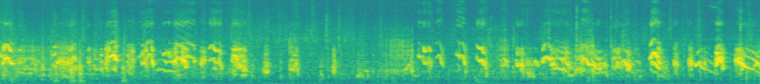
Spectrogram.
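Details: Parson Russell Terrier puppies, four weeks old, giving a busy stream of high, squeaky whimpers and yelps that rise and fall, overlapping calls from several pups with short quiet gaps between bursts.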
